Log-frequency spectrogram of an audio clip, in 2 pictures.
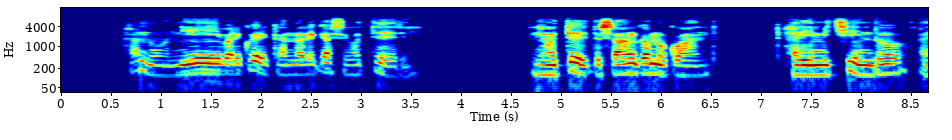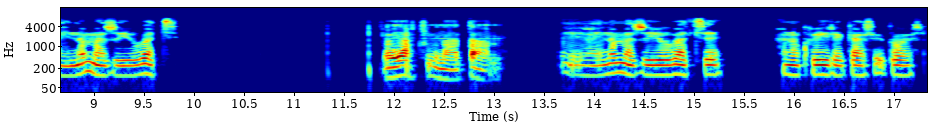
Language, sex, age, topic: Kinyarwanda, male, 25-35, government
